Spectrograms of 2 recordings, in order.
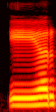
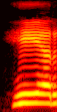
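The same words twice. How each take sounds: First: एयर starting straight on the vowel, like "air"; silent H. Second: हेयर with the first h sounded; H pronounced. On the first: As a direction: drop the h entirely in एयर. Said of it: "एच जो है इसमें silent है". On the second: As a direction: voice the h at the start of हेयर. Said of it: "इसको एयर करके पढ़ेंगे". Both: Shown as a demonstration.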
